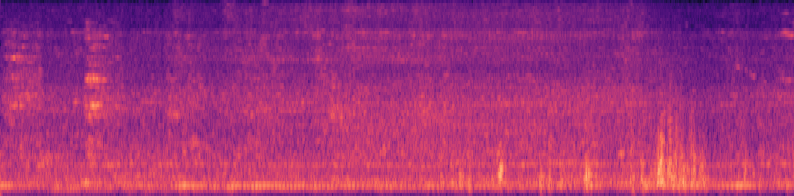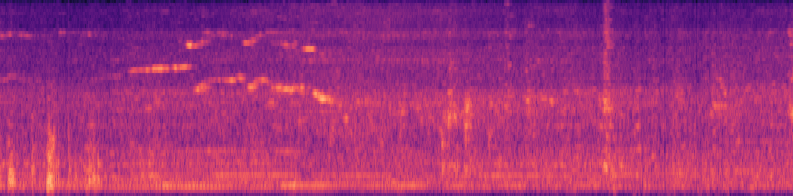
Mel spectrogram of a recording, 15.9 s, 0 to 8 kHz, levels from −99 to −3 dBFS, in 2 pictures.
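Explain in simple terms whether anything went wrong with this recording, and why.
Two things went wrong. The first is a noise suppressor applied to music or sounds, and it runs through the whole clip. A noise-removal tool built for voices treats steady tones, room ambience and reverb tails as unwanted noise and turns them down. Sharp attacks get through, but anything held sinks a moment later, so the audio keeps pumping and thinning. Unlike a compressor, it isn't reacting to loudness. It reacts to how steady the sound is.

The second is processor overload crackle, in three bursts: 1.09 to 1.65 s, 7.96 to 8.62 s, and 14.26 to 15.22 s. The computer couldn't finish its tiny chunks of audio on time, and each missed chunk became a sliver of silence. The gaps sound like they fit chunks of roughly five milliseconds, with around fifteen missed in each of the first two bursts and about fifty in the last. 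They run together into a gritty tearing that stops when the load eases. A single dropout would be one clean gap. Here many tiny ones cluster into crackle.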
